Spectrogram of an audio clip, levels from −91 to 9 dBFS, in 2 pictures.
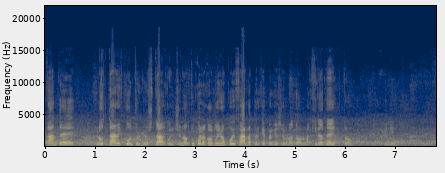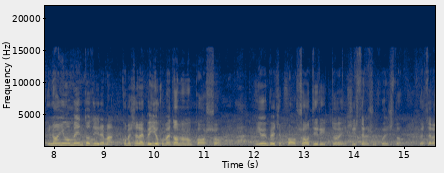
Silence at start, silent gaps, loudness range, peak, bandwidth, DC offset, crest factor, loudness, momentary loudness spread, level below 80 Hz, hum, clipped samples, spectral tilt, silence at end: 0 s; none; 5 LU; -6 dBFS; 15 kHz; under 0.1%; 18 dB; -25 LUFS; 13 LU; -80 dBFS; none; under 0.1%; -3.5 dB/octave; 0 s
